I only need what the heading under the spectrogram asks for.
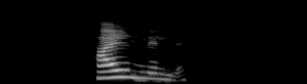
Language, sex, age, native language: Icelandic, male, 9, Icelandic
